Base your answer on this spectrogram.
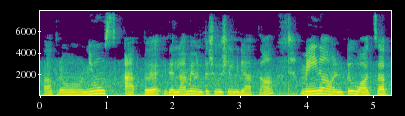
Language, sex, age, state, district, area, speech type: Tamil, female, 18-30, Tamil Nadu, Madurai, rural, spontaneous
